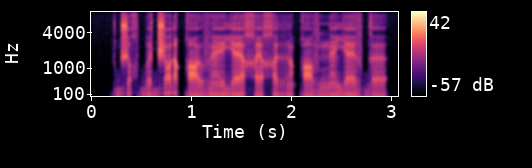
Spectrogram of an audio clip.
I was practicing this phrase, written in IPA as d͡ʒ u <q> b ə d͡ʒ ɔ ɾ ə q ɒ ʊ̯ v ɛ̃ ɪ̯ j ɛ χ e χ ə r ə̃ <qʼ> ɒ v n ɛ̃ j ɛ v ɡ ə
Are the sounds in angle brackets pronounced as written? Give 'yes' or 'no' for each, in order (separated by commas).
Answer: no, no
